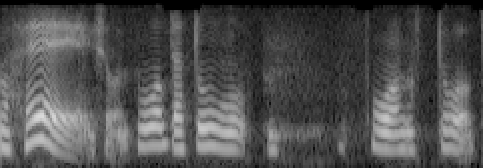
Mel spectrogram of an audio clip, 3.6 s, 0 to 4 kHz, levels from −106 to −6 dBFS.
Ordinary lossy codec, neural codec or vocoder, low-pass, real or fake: MP3, 32 kbps; autoencoder, 48 kHz, 32 numbers a frame, DAC-VAE, trained on Japanese speech; 3.6 kHz; fake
